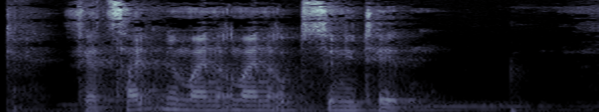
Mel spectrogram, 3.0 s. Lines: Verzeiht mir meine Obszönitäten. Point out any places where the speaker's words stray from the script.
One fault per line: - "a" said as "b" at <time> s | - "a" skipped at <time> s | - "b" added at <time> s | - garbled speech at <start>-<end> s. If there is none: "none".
- "meine" added at 1.1 s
